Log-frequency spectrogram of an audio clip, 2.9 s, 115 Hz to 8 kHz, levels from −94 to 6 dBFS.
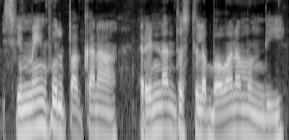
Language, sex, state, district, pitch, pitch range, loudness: Telugu, male, Telangana, Mahabubabad, 145 Hz, 135-160 Hz, -14 LUFS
